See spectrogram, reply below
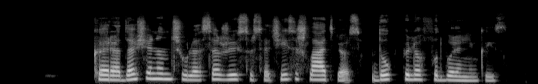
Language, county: Lithuanian, Vilnius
